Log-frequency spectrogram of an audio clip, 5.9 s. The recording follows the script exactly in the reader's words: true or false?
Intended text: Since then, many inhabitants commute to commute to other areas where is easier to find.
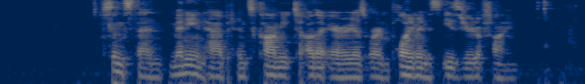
false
